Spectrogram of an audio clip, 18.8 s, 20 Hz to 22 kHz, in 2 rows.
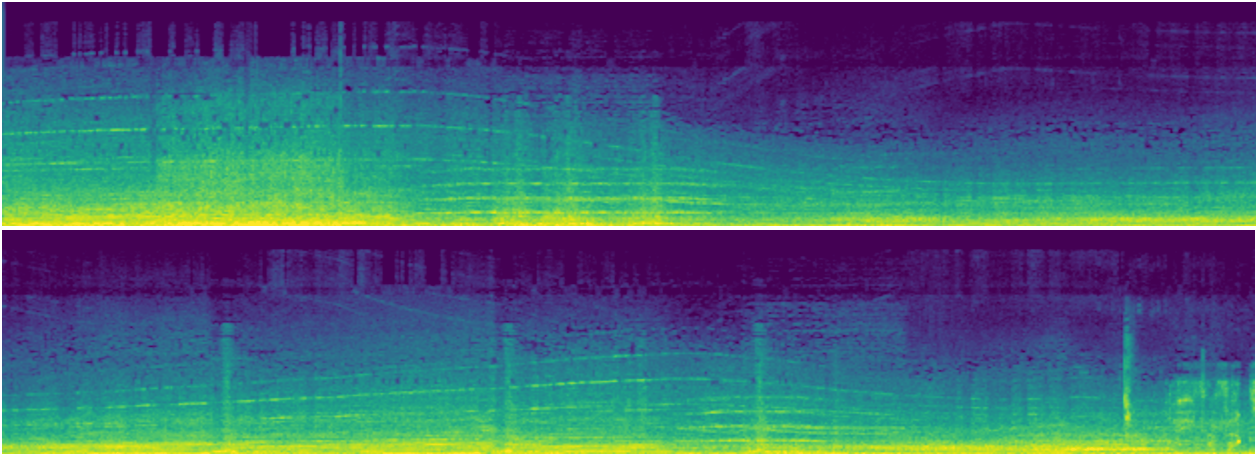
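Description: A Porsche 992 Cup race car laps Zandvoort, its engine loud and continuous from onboard, rising and falling through gear changes and throttle lifts, with a voice talking over it at times.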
